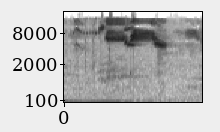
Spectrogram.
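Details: A single shrill chirp from a female blue-black grassquit, a high note wavering then sliding down, with a low hum fading out.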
